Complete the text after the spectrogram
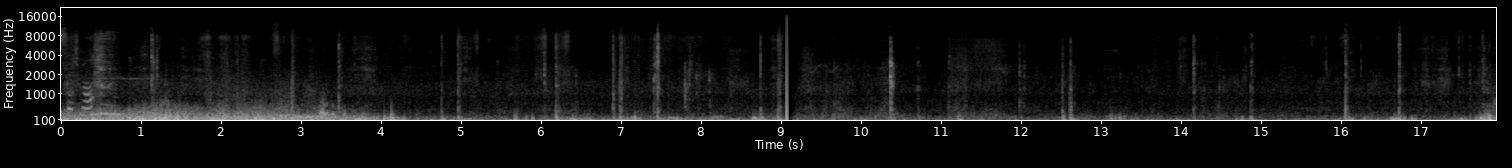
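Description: Hoes chop and scrape into dry soil.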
